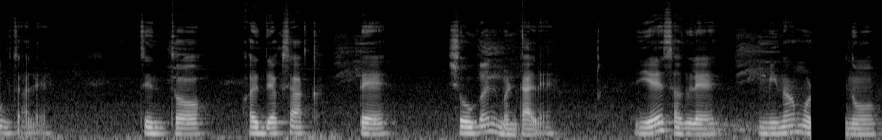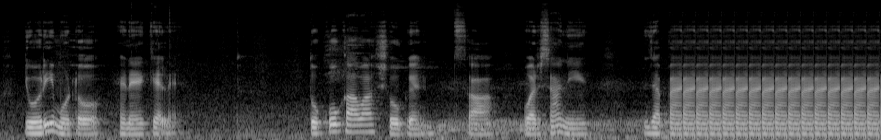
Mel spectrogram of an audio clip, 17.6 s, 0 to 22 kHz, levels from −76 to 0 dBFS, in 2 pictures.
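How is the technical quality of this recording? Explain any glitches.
The recording has two clear glitches, a playback stall partway through and a broken-record loop that runs to the end.

From 8.10 to 8.46 s the speech cuts out in mid-flow, leaving about 0.35 s of dead silence before it resumes. That is a playback stall: the player most likely ran dry of data or had its output thread held up, so nothing reached the output until it caught up again.

From 15.64 s to the end, a fragment of about 0.13 s repeats back to back, about fifteen times, giving a stuttering, machine-gun effect. This is a broken-record loop, where a stalled player or stream likely kept resending the last chunk it held. The speech that belonged in those final two seconds never plays.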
